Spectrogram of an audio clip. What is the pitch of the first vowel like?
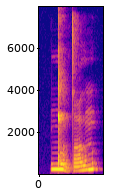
falling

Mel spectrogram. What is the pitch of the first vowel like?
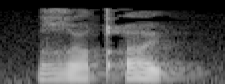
low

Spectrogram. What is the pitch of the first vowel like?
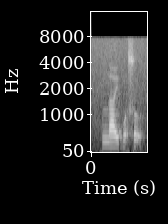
low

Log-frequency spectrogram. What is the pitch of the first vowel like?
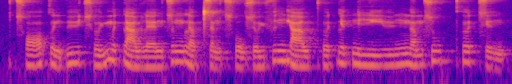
rising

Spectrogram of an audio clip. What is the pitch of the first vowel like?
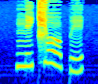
rising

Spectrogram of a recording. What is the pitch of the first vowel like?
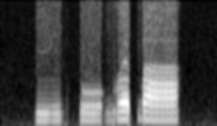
low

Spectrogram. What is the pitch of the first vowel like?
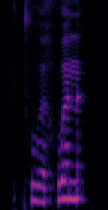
low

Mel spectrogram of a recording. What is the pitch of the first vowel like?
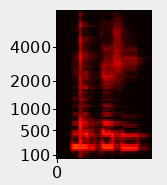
high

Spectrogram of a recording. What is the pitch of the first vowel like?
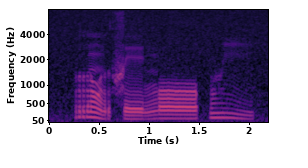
falling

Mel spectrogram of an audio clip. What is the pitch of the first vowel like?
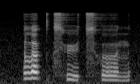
high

